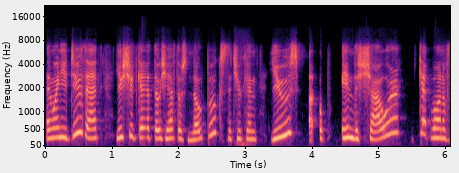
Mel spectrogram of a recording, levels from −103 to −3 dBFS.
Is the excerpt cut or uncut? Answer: cut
